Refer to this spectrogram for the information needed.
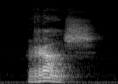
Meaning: plural of ra
- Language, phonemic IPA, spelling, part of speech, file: Dutch, /ras/, ra's, noun, Nl-ra's.ogg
